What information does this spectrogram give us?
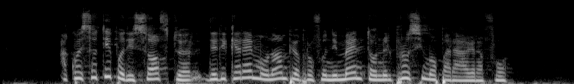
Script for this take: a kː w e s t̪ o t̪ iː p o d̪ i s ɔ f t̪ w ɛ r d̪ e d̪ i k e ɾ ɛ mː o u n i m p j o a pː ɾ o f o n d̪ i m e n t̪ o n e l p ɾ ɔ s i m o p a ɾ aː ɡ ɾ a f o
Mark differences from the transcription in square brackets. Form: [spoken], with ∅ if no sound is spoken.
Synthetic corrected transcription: a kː w e s t̪ o t̪ iː p o d̪ i s ɔ f t̪ w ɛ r d̪ e d̪ i k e ɾ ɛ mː o u n [a] m p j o a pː ɾ o f o n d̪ i m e n t̪ o n e l p ɾ ɔ [sː] i m o p a ɾ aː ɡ ɾ a f o

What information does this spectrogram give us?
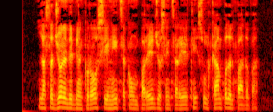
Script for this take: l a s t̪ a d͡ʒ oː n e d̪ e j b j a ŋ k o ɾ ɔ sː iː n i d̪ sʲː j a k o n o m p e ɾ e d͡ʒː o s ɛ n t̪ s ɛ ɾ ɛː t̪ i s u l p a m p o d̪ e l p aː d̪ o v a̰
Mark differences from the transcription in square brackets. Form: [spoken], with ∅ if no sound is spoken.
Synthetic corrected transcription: l a s t̪ a d͡ʒ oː n e d̪ e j b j a ŋ k o ɾ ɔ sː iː n i [t̪] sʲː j a k o n [u] m p [a] ɾ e d͡ʒː o s ɛ n t̪ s [a] ɾ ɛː t̪ i s u l [k] a m p o d̪ e l p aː d̪ o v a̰

